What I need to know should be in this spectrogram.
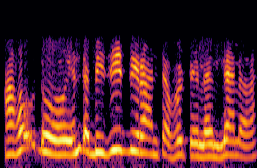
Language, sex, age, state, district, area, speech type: Kannada, female, 60+, Karnataka, Udupi, rural, conversation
